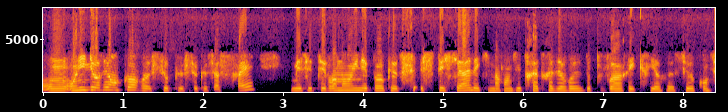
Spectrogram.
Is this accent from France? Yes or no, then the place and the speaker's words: yes; France; born there; Je suis née en France, j'ai ma famille en France, une grande partie de ma famille en France.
